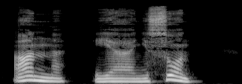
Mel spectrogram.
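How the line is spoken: Hoarse rasp. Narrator (Russian): прохрипело видение

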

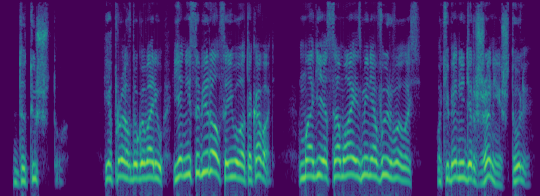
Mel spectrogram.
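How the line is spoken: Growling man. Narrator (Russian): зарычал мужчина в костюме

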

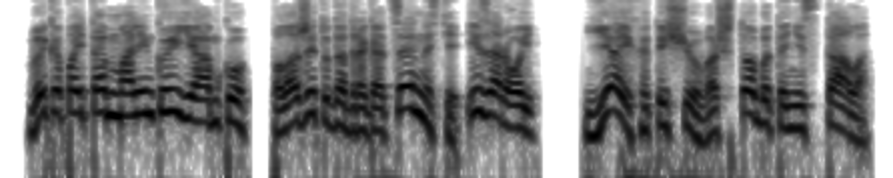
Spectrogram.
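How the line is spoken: Giggling. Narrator (Russian): Ладошка хихикнул

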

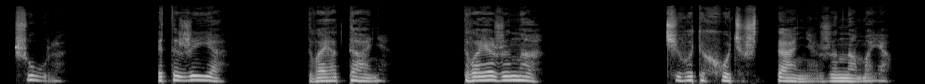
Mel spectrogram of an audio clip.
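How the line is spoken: Whisper. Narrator (Russian): прошептала

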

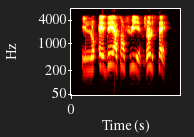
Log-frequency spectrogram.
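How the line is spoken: Yelling. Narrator (French): hurla Rogue

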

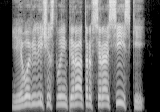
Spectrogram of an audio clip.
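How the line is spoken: Loud proclamation. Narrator (Russian): громко провозгласил Столыпин

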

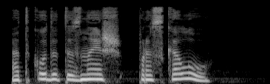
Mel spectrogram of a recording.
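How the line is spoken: Through gritted teeth. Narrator (Russian): Процедил шерх

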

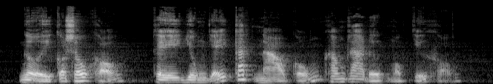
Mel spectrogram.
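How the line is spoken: Sighing. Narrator (Vietnamese): Chung Nhật tự thở dài nói

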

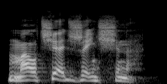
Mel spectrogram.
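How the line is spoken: Growled. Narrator (Russian): рыкнул

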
